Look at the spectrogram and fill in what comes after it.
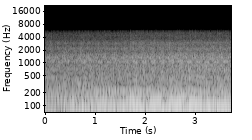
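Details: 2005 Ford E350 diesel box truck, 57,000 miles, cranks right up. It has a check engine light blamed on an emission sensor and an intermittent airbag light. Deep, steady diesel idle with an even low beat, no knocks or misses: healthy.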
